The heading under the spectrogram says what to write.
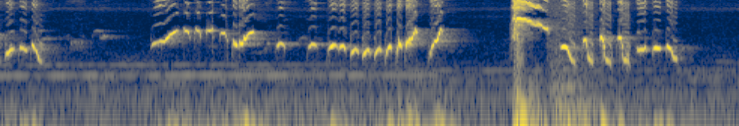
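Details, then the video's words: Short Oriental magpie-robin song recorded for training: loud whistled slurs followed by rapid runs of clear descending notes, a brief harsh burst, then more sweet whistled phrases. "suara burung murai"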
